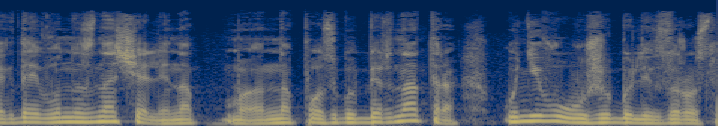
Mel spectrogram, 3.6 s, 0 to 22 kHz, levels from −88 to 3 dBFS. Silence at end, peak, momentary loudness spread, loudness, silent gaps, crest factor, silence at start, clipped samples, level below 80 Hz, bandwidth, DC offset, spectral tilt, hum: 0 s; -6 dBFS; 6 LU; -23 LUFS; none; 16 dB; 0 s; under 0.1%; -54 dBFS; 15.5 kHz; under 0.1%; -5.5 dB/octave; none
